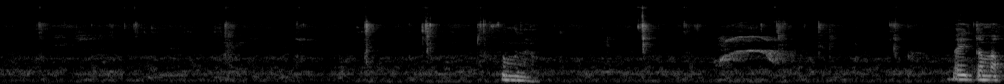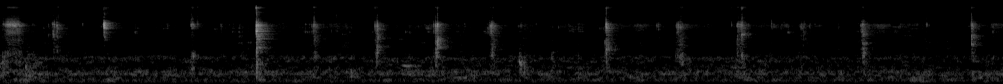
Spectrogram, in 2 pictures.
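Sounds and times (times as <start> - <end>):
chewing with wet crunching: 0.2 - 9.2, 10.1 - 20.0.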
